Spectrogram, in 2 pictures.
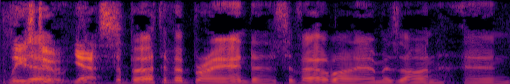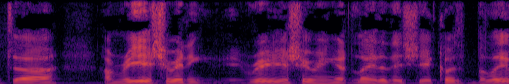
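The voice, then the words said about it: Retains a non-local accent. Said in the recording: “Never lost the accent.”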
